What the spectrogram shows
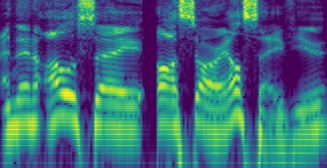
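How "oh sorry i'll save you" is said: plain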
